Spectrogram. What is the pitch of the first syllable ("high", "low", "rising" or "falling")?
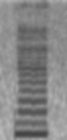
high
